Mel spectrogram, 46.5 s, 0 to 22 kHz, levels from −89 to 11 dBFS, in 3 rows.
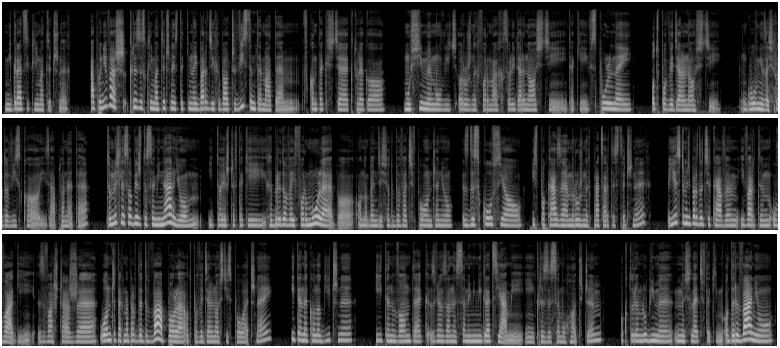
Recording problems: none

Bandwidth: 16 kHz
